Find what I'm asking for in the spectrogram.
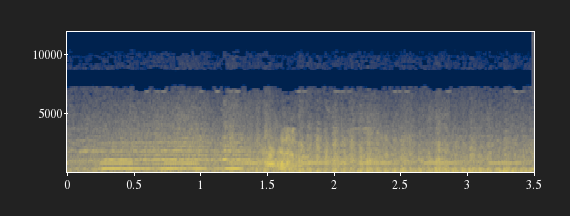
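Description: A steam train rumbles along steadily, with a drawn-out whistle sounding over the noise at the start and fainter whistle tones continuing afterward, fairly loud and close, with no talking.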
